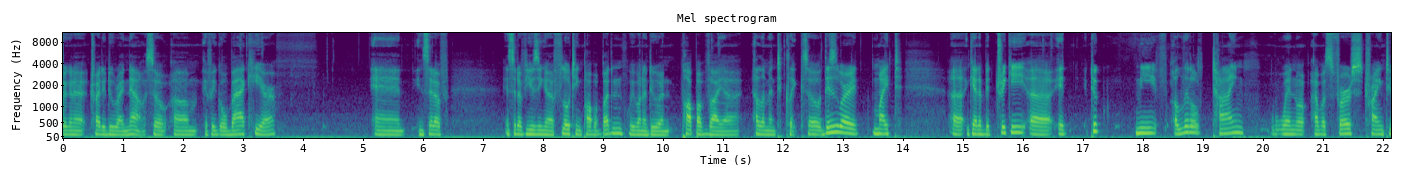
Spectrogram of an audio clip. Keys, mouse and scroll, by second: 3.1 click, 11.0 click, 16.5 click.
